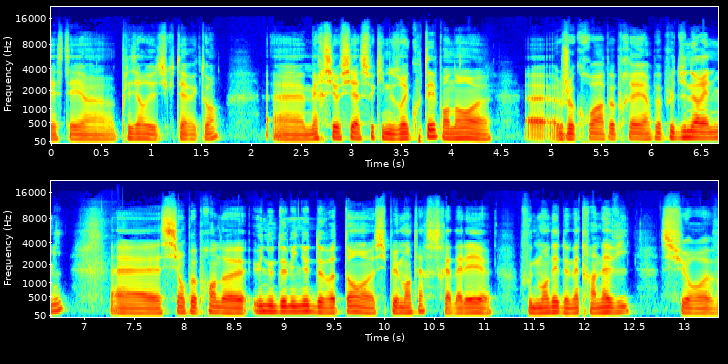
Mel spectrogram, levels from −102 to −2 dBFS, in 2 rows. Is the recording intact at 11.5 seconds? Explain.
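Yes, at 11.5 seconds the speech plays through cleanly, with no dropout, click, distortion or other fault to be heard at that moment.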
